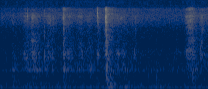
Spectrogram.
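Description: Near silence with a few faint taps of a stylus on a pen tablet during handwriting.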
